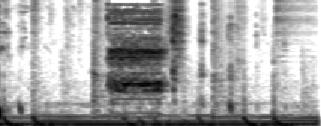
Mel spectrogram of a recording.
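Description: A contestant buzzes in during a Star Wars trivia quiz: a quiz buzzer sounds once, a bright, steady electronic tone lasting about half a second, over a low, droning background music bed with no voices.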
